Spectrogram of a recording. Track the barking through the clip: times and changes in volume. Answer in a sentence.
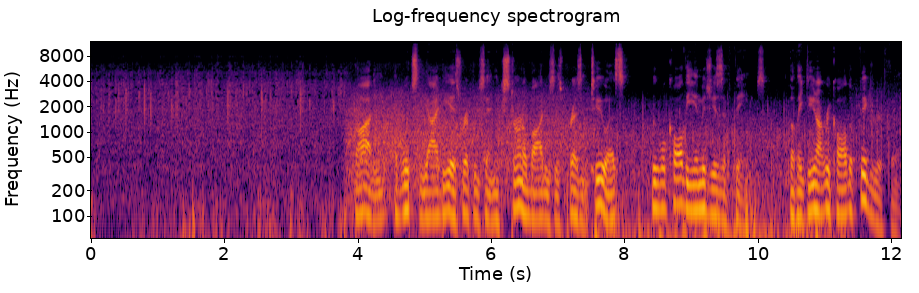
The barking can't be heard in this clip.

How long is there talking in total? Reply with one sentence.
The talking can be heard for 8 seconds in total.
